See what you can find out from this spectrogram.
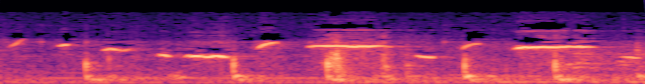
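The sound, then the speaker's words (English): Someone whistles to call a person: a short series of bright, wavering notes, some rising and some held, with brief gaps between them and faint knocks underneath. “I thought you were whistling for me.”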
